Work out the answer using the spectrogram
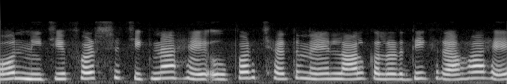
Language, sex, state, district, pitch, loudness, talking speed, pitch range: Hindi, female, Chandigarh, Chandigarh, 260 Hz, -15 LUFS, 155 wpm, 245-285 Hz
